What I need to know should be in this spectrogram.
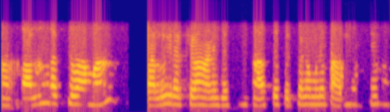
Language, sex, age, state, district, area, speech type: Sindhi, female, 45-60, Gujarat, Surat, urban, conversation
